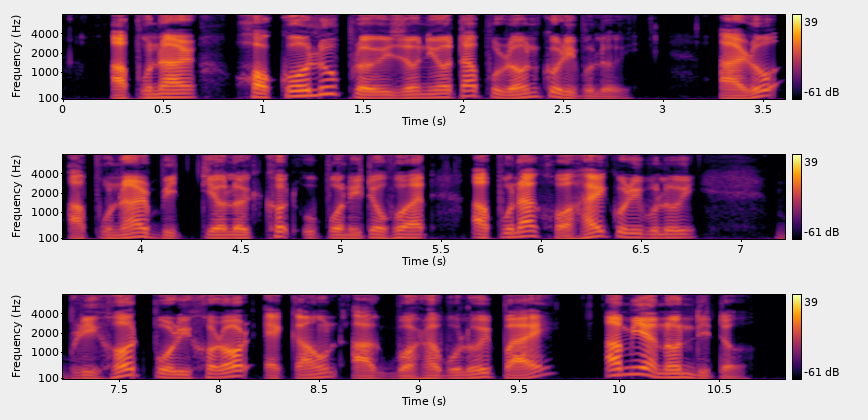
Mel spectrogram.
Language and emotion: Assamese, happy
